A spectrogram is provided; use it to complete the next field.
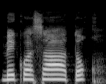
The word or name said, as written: megwasa'toq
